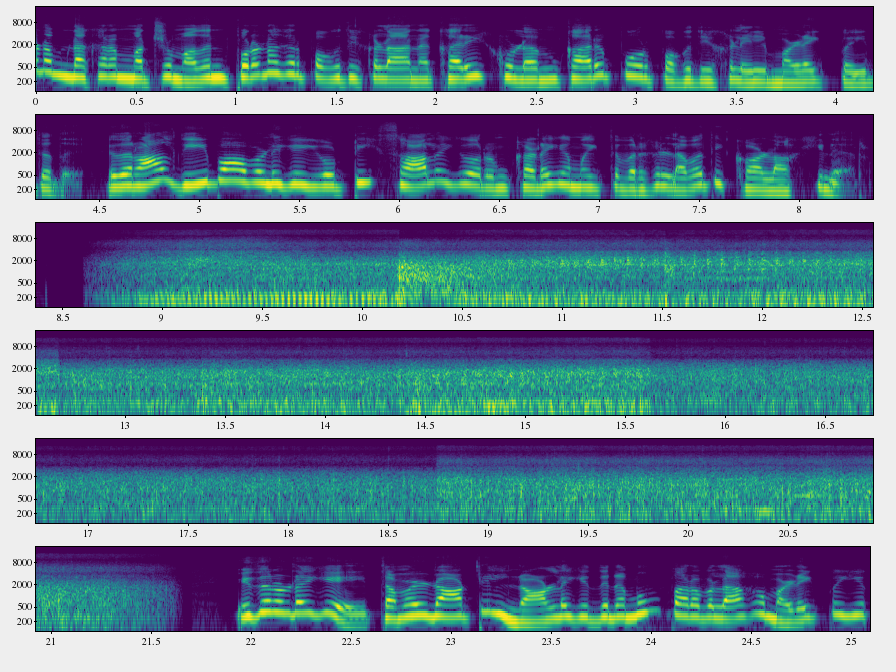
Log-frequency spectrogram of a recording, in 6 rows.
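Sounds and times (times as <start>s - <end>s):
small engine hum: 8.6s - 17.8s
heavy rain on wet street: 8.7s - 21.6s.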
